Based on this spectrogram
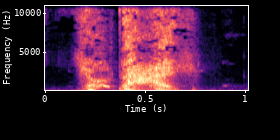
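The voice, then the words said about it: Little squeaky voice. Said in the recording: “you hear a little squeaky voice go”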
